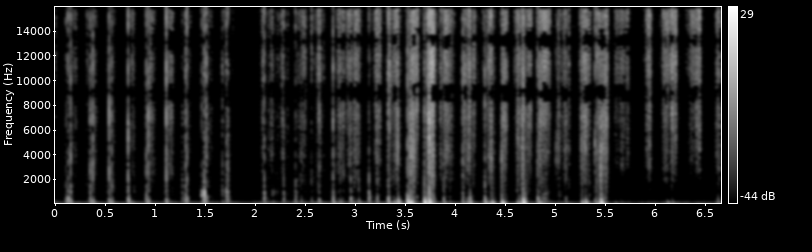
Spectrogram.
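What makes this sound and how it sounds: Long nails tap and scratch quickly across the ribbed back of a black silicone phone case, producing a rapid, uneven run of about thirty short, dry clicks and scrapes. The taps grow louder and denser in the middle before easing off, over a faint steady low hum.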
